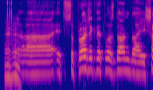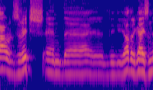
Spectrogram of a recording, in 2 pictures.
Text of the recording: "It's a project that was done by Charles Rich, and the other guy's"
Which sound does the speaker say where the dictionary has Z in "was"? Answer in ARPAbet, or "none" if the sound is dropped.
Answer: Z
